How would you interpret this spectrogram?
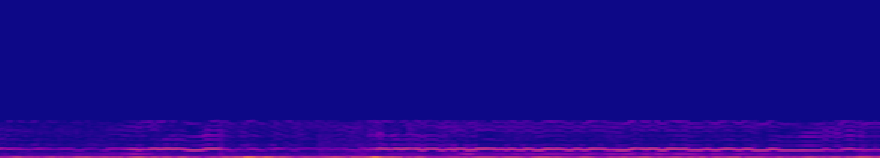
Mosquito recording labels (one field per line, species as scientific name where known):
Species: Anopheles maculatus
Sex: female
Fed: blood-fed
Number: one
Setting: cup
